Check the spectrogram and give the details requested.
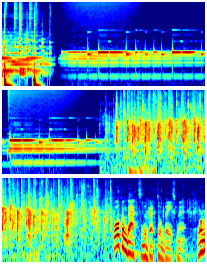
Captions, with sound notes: (calming music) (audience applause) - Welcome back to the BCTAL Basement.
